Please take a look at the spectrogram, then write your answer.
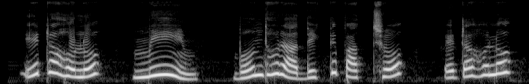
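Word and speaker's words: ميم: 2 ঠোঁটের শুকনা জায়গা মিলিয়ে আমরা মিম উচ্চারণ করব। এখানে দেখতে পাচ্ছ, এই যে একটু লক্ষ্য করো এই ছবিটার দিকে। এই ছবিটাতে যেভাবে ঠোঁট মিলানো হয়েছে ঠিক ওইভাবেই আমরা ঠোঁট মিলিয়ে পড়ব মিম।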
